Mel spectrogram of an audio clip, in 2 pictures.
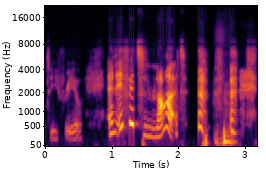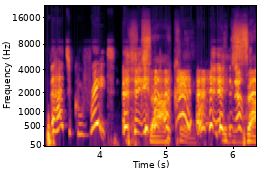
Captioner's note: laughs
